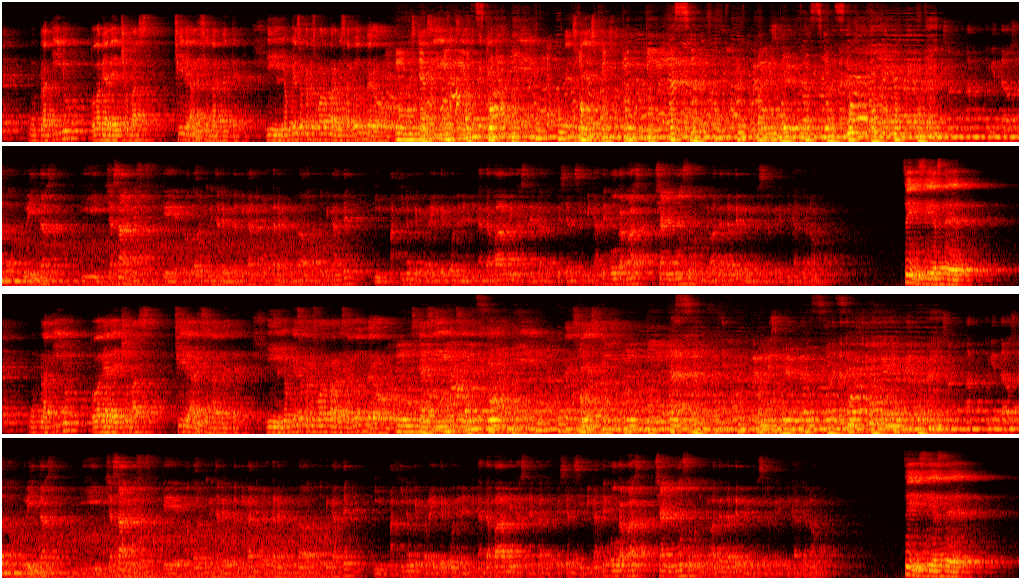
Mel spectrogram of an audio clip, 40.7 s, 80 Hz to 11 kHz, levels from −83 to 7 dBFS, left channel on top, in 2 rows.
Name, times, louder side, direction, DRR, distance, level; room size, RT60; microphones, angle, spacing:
voice 1, 0.5-1.4 1.8-2.9 3.4-4.7 5.3-7.7 8.2-10.9 11.2-12.5 38.4-39.5, left 1 dB, 40° left, -3 dB, 1.2 m, -30 dB
voice 2, 5.0-5.7 13.3-14.6 14.9-21.4 21.9-27.3 27.8-36.7, right 1 dB, 20° right, -4 dB, 1.2 m, -37 dB
sound 1, 7.7-18.7, left 3 dB, 85° left, 0.5 m, -26 dB
sound 2, 9.2-22.1, left 1 dB, 35° right, 0.8 m, -32 dB
sound 3, 20.5-27.1, right 2 dB, 70° right, 0.6 m, -43 dB
8.6 x 8.4 x 3.2 m, 2.5 s
head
